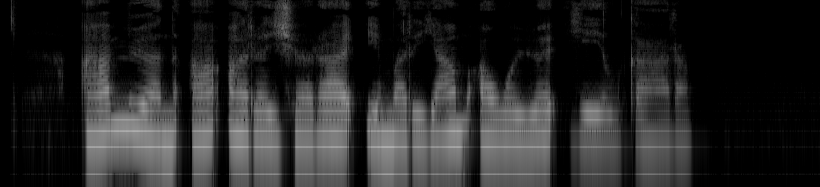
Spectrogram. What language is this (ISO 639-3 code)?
abk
